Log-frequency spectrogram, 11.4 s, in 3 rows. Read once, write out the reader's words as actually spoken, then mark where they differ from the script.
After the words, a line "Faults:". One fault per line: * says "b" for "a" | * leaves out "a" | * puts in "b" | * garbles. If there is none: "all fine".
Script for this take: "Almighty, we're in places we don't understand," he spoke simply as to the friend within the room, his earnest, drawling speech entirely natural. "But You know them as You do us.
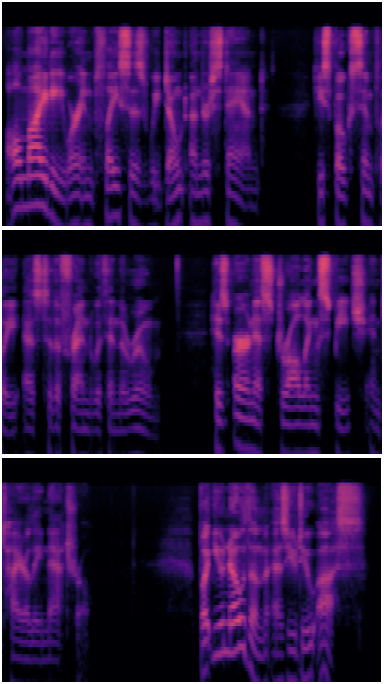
"Almighty, we're in places we don't understand," he spoke simply as to the friend within the room, his earnest, drawling speech entirely natural. "But You know them as You do us.
Faults:
all fine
